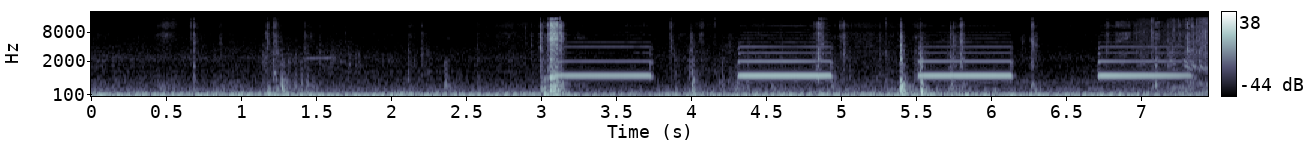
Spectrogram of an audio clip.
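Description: A Jeep Wrangler's engine running low and steady, heard from inside the cabin, with a few sharp clicks. From about three seconds in, an electronic warning beep sounds four times, about once a second. The engine rumble stops right at the end.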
